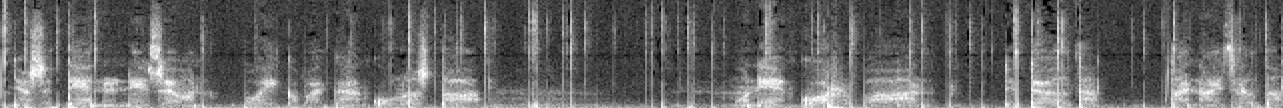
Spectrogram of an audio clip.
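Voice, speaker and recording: Someone whispers at a very slow pace, with long, frequent pauses. Noticeable background noise sits underneath. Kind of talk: ASMR chat about childhood Christmas memories. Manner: whispered.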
